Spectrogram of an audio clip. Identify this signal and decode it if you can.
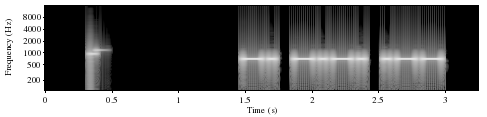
Morse code, heard as a keyed tone, about 25 wpm, 700 Hz. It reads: NCW
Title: USA Call Sign Postfixes - 3 Letters 25wpm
